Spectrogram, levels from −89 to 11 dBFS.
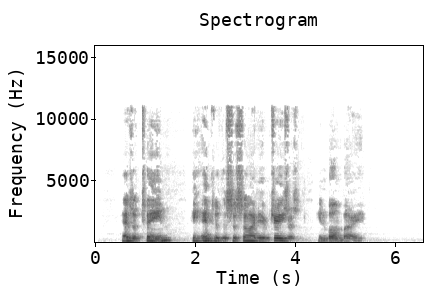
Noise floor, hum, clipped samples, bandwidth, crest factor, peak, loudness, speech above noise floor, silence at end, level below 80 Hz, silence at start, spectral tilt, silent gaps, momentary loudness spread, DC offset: -80 dBFS; none; under 0.1%; 11.5 kHz; 20 dB; -4 dBFS; -22 LUFS; 58 dB; 1.2 s; -62 dBFS; 0.55 s; -6 dB/octave; none; 13 LU; under 0.1%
